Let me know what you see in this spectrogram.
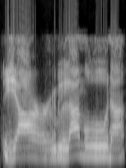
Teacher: یا کے بعد عین ہے، یہاں پہ آپ نے خیال رکھنا ہے، بعض اوقات یا کے بعد جو عین ہے یعنی عین ساکن ہو تو جھٹکے کے ساتھ پڑھ جاتے ہیں، ایسا نہیں کرنا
